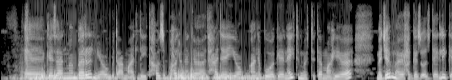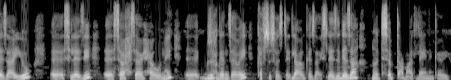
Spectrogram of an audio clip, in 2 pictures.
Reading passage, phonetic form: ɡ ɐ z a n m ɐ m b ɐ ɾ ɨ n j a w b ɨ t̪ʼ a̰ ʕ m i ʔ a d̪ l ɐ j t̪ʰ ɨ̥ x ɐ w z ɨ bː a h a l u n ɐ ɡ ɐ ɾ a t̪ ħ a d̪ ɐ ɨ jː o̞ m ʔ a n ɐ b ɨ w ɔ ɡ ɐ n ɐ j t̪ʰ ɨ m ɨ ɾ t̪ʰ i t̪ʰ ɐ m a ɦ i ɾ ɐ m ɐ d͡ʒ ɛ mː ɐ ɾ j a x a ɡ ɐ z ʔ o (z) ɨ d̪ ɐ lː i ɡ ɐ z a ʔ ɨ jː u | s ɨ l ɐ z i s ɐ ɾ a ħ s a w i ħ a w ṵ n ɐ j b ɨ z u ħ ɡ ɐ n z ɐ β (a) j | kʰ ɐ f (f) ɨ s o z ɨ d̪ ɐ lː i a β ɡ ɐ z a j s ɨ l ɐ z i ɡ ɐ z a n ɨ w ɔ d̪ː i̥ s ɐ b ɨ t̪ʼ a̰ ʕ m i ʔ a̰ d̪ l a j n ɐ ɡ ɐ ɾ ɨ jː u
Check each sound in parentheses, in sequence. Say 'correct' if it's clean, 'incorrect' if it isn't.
correct, incorrect, incorrect

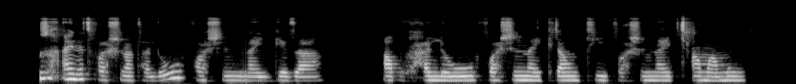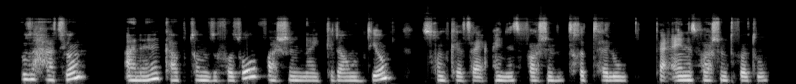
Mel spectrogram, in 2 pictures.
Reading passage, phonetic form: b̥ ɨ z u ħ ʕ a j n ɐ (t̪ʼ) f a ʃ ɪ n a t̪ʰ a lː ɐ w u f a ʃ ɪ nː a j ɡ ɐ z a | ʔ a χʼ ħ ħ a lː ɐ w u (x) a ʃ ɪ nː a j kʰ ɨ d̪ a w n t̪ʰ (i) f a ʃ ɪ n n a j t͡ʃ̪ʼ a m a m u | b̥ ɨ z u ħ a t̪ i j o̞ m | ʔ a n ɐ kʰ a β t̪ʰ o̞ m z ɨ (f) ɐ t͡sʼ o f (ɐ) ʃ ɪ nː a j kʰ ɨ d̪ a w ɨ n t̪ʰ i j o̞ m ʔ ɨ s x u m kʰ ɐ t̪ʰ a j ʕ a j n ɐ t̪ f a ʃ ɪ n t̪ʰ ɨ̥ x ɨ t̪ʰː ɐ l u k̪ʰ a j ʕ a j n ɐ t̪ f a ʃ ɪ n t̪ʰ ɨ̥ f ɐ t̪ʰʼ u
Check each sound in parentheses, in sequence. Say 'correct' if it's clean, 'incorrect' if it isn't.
incorrect, incorrect, correct, correct, incorrect

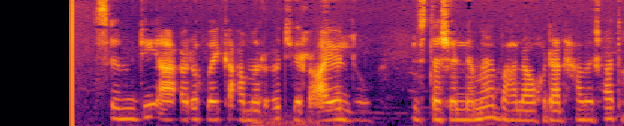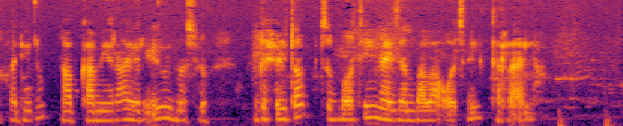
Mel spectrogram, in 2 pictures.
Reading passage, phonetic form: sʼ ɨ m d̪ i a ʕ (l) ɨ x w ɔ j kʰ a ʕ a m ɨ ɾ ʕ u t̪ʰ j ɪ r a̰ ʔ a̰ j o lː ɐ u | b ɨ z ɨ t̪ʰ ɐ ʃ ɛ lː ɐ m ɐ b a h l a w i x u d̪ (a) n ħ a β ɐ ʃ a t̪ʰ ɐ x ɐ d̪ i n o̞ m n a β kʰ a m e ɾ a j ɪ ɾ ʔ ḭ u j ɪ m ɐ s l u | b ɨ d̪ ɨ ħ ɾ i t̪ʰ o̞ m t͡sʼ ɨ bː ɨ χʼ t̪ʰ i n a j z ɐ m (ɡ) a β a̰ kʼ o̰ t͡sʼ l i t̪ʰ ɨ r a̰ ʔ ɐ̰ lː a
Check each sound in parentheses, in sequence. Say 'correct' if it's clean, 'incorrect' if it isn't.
incorrect, correct, incorrect

